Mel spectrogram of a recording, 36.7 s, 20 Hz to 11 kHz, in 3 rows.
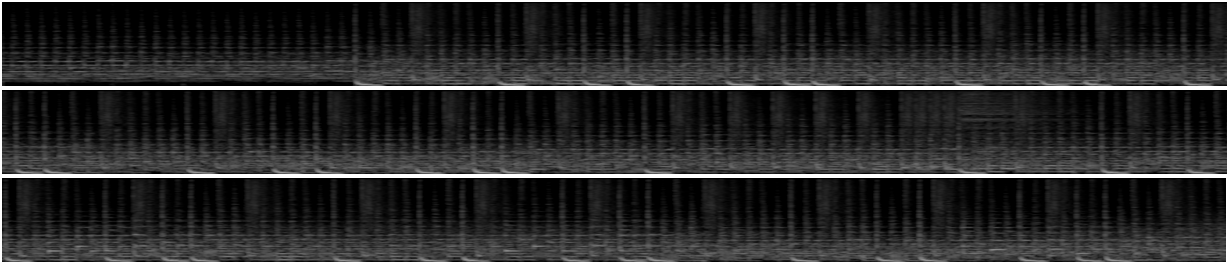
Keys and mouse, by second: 1.0-2.8 right drag, 3.0 a, 3.8 ctrl+z, 4.5 ctrl+l, 5.2 KP_3, 6.1 middle click, 7.2 e, 7.8 s, 10.5-14.1 drag, 11.6 s, 14.2 g, 17.1 ctrl+s, 17.6 middle click, 18.3 a, 18.5 a, 19.3 ctrl+n, 19.6 a, 21.4 ctrl+l, 22.2 KP_3, 23.4-24.9 drag, 25.9-27.0 middle drag, 27.0 ctrl+s, 27.8 KP_1, 30.2 a, 32.2-34.1 right drag, 33.9 ctrl+l, 34.2-35.4 middle drag, 35.7 h, 36.3 KP_3.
